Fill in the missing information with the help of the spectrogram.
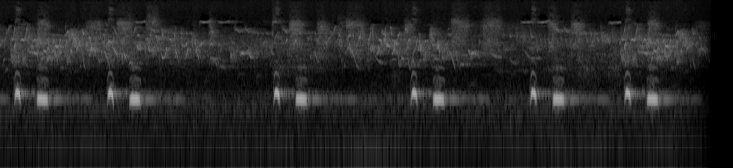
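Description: An Asian koel repeats loud, hollow two-note whistles, 'ku-oo', every two seconds or so, over a busy background chatter of smaller birds.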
